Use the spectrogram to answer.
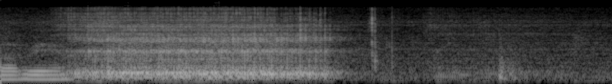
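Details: Adult man snoring loudly, keeping others awake: one long, rough snore on an inward breath, then quieter breathing.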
